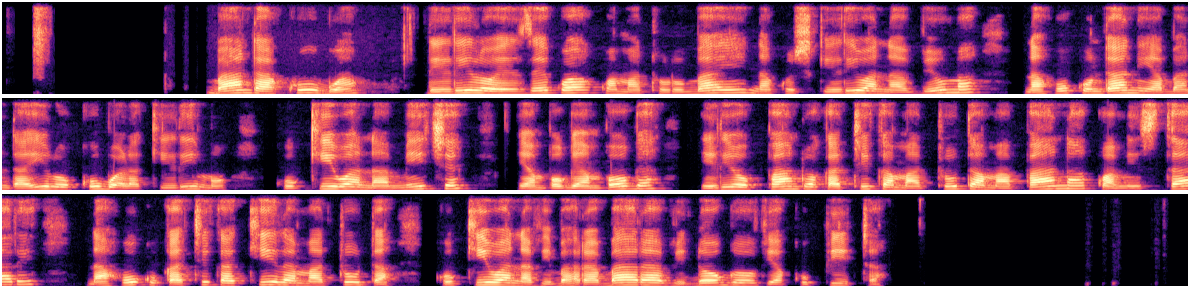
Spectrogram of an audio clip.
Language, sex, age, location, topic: Swahili, female, 50+, Dar es Salaam, agriculture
